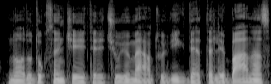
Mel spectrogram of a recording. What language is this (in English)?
Lithuanian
